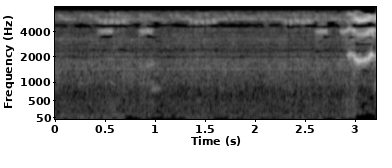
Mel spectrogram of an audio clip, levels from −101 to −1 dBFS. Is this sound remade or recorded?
remade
